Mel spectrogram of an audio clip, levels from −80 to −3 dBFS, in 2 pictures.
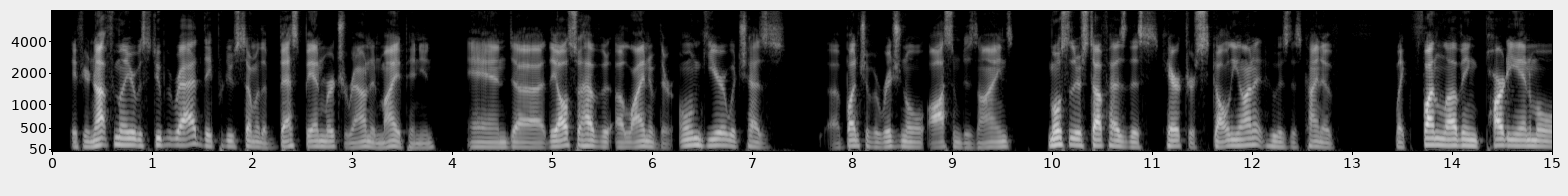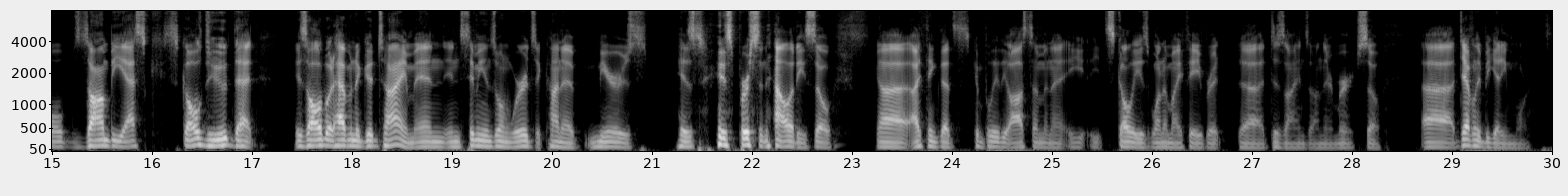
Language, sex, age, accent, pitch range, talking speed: English, male, 30-49, American, 95-125 Hz, 210 wpm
